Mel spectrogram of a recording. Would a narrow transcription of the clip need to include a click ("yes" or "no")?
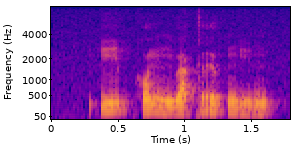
no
